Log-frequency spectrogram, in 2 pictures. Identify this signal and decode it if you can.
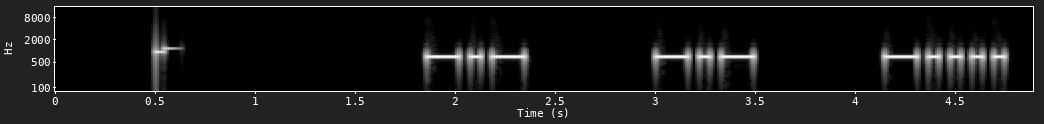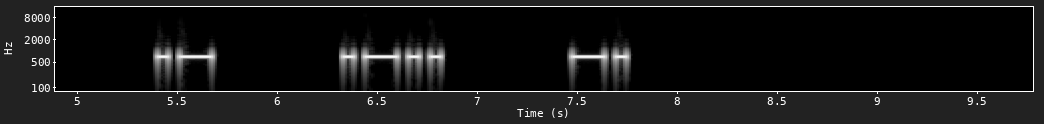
Morse code, heard as a keyed tone, about 22 wpm, spaced as for 10 wpm, 700 Hz. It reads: KK6ALN
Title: USA Call Signs - 6 Characters - 4x Character Spacing - 22wpm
